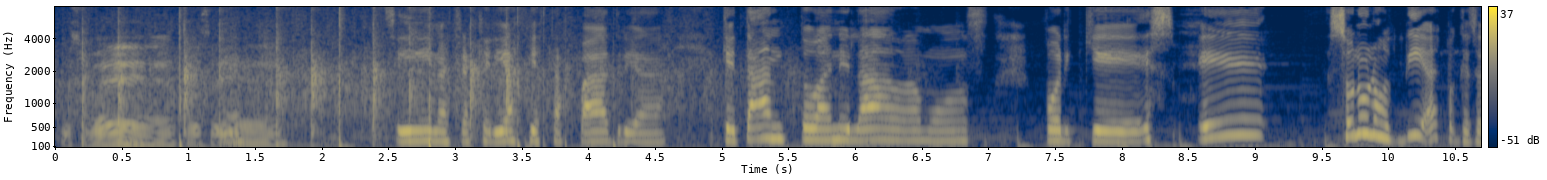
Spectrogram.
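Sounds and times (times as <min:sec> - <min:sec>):
sparse handclaps: 0:00.0 - 0:05.4
speech: 0:00.0 - 0:10.6.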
